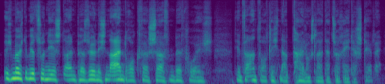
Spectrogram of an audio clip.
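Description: Stern male official in a TV drama, gravelly and husky. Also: medium pitch, fast talker, heavily acted. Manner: formal, reprimanding. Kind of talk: scripted TV drama acting.

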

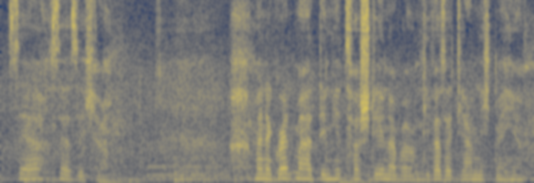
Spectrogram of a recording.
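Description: A confident young woman with a mid-pitched voice, played by an actress in an audio drama. She is practical and reassuring, with clear music playing underneath. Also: fairly even intonation, moderate pace, natural voice. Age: young adult. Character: Leslie, young woman, confident, reassuring, pragmatic best friend. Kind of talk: naturalistic audio drama acting.

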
